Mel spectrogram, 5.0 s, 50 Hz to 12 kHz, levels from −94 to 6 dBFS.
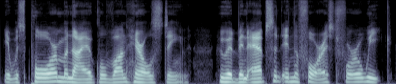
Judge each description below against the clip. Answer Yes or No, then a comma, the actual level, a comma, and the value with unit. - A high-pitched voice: No, medium, 145 Hz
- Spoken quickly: No, average, 195 wpm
